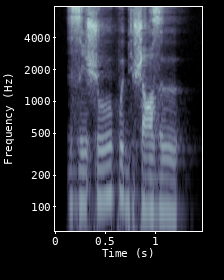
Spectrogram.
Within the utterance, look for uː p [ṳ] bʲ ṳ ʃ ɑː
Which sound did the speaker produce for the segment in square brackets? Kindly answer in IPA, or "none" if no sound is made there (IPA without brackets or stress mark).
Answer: u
